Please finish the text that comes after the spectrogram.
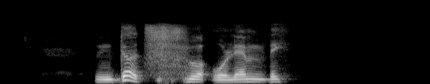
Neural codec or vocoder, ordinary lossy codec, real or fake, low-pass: codec, 16 kHz, 0.5 kbps, FunCodec, trained on LibriTTS, 25 frames a second; Opus, 24 kbps; fake; 7.2 kHz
